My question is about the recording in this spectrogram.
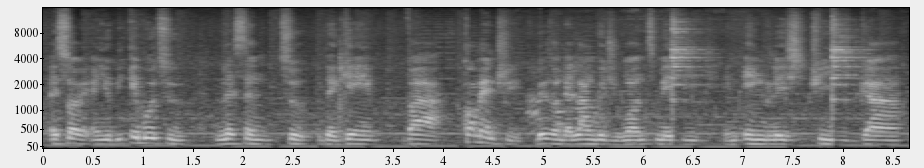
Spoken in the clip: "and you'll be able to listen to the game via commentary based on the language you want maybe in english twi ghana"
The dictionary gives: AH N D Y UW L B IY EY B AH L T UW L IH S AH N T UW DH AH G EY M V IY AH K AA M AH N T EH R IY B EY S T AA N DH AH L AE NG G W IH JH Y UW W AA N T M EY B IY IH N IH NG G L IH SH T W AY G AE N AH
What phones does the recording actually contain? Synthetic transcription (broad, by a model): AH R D Y UW L B IY EY B AH L T UW L IH S AH N T UW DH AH G EY M B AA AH K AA M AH N T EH R IY B EY S T AA N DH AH L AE NG G W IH JH Y UW W AA N T M EY B IY IH N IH NG G L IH SH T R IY G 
